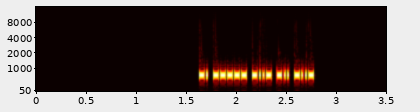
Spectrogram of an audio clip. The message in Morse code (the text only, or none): N0XDX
